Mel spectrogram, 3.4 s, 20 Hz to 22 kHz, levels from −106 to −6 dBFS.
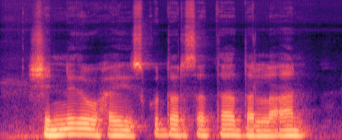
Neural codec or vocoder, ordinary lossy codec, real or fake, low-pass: none; none; real; none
